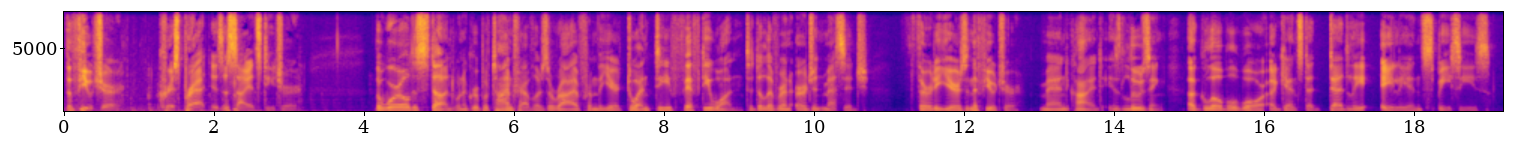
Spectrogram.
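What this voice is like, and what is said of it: Velvety movie-trailer announcer voice. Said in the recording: “velvety announcer voice”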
